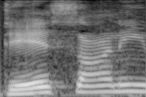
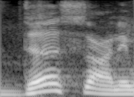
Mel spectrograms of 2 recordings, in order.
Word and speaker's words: Dasani: the funny part isn't it does Sahni not dis on e where's my phone this man got his whole name wrong I'm gonna look it up it's dust sunny weather today not dis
